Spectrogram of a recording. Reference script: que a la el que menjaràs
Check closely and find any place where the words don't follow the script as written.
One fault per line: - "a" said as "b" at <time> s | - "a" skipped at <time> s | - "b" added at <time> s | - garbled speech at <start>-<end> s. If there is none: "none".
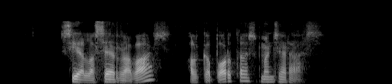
- "que" said as "si" at 0.7 s
- "serra vas" added at 1.0 s
- "portes" added at 2.2 s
